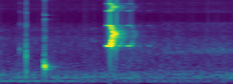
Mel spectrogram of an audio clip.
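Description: A short bright electronic chime rings.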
